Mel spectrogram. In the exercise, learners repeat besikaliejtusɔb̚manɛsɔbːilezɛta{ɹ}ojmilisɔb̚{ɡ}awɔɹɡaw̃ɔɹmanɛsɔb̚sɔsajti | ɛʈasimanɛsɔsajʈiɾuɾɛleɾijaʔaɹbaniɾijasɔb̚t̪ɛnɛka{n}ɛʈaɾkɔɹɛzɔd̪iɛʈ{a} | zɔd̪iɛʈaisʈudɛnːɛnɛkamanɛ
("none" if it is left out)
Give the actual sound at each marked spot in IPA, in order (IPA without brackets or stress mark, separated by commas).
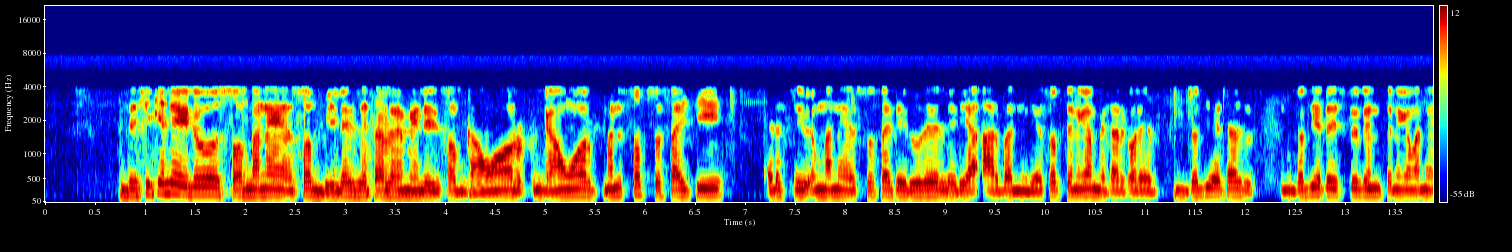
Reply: l, ɡ, m, a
